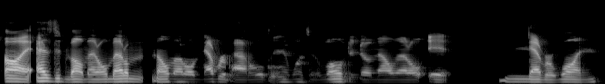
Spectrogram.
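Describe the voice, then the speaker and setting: A man's voice: medium pitch, little pitch movement, fairly quick, bright, forceful tone, smooth, dry recording, lo-fi sound. Male video host, mid-range voice, informal and opinionated delivery, very dry sound. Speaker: video host giving opinions on an anime series. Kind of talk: casual commentary ranking a cartoon series.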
